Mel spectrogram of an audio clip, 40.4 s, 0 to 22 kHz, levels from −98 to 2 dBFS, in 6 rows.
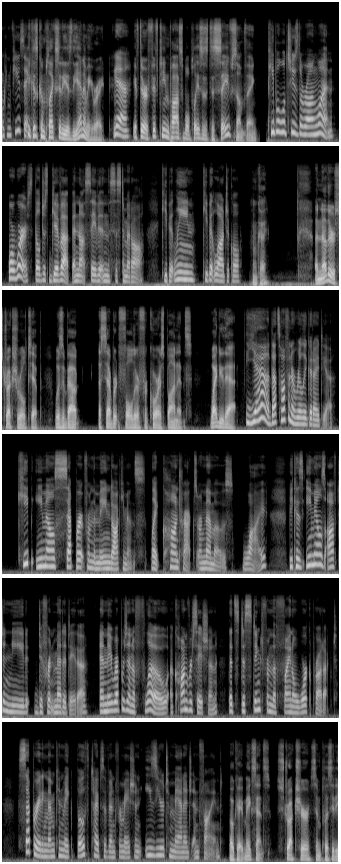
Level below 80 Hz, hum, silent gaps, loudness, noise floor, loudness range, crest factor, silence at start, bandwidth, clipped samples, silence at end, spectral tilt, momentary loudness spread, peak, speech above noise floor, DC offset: -46 dBFS; none; 5.15-5.26 s; -28 LUFS; -48 dBFS; 5 LU; 20 dB; 0 s; 13.5 kHz; under 0.1%; 0 s; -5.5 dB/octave; 12 LU; -8 dBFS; 20 dB; under 0.1%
